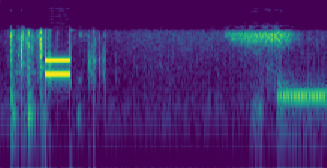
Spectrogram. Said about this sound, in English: Oh, now I'm hearing. There's a ringing phone noise in the background with little beeps.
